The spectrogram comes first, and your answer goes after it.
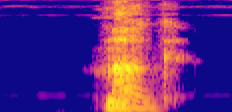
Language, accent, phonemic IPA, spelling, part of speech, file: English, Australia, /mɐɡ/, mug, noun / verb / adjective, En-au-mug.ogg
- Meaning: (noun) 1. A large cup for beverages, usually having a handle and used without a saucer 2. The face 3. The mouth 4. A gullible or easily cheated person 5. A stupid or contemptible person 6. A criminal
